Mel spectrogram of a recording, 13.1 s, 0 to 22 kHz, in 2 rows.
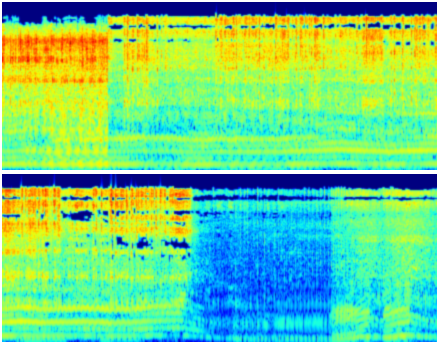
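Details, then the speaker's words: Echo PAS-2620 multi-tool two-stroke with curved-shaft edger attachment cutting into dirt along a driveway: buzzy steady slightly strained pitch, bogging under load and not reaching full rpm. "It was bogging down a little bit. You could probably hear it. It wasn't running at like full RPM, and it was definitely trying to give it more juice."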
